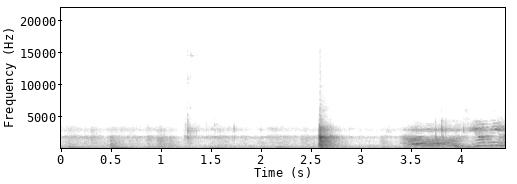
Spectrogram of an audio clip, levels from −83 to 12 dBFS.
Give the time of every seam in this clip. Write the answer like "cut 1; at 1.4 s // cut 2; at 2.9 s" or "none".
none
